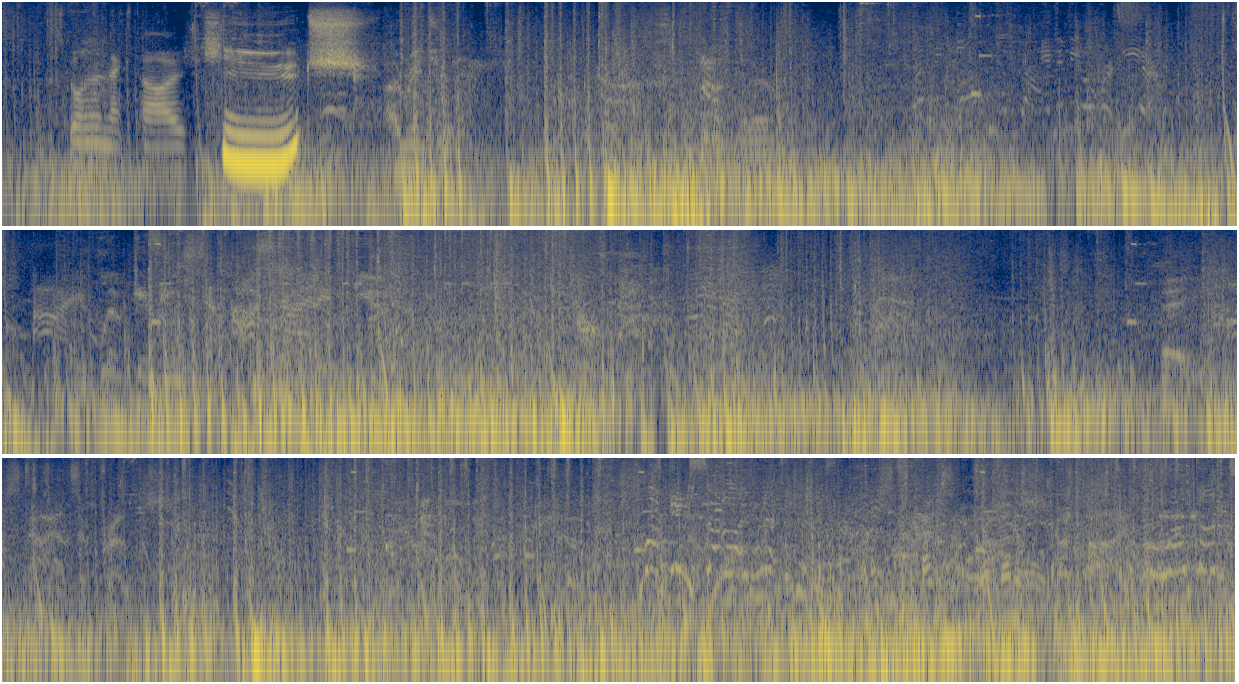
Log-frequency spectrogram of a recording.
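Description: Rapid gunfire rattles throughout.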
